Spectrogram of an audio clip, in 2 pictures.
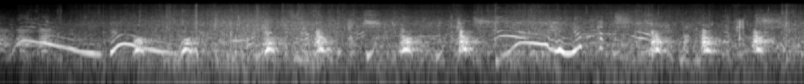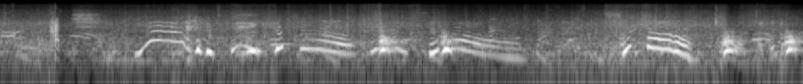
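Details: Several dogs at an outdoor swimming pool give a dense, overlapping run of high arched barks and yelps, rising and falling in pitch, almost nonstop for twenty seconds, with voices underneath.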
